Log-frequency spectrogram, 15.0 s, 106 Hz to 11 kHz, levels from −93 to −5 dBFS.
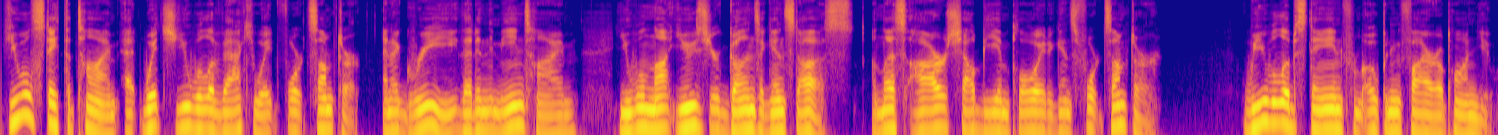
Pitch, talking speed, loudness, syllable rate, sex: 125 Hz, 175 wpm, -17 LUFS, 4.5 syllables/s, male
